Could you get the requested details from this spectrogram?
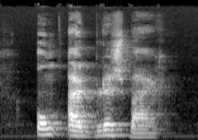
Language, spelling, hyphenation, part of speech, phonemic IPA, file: Dutch, onuitblusbaar, on‧uit‧blus‧baar, adjective, /ˌɔn.œy̯tˈblʏs.baːr/, Nl-onuitblusbaar.ogg
- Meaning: inextinguishable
